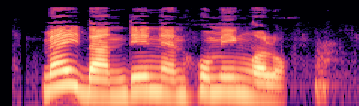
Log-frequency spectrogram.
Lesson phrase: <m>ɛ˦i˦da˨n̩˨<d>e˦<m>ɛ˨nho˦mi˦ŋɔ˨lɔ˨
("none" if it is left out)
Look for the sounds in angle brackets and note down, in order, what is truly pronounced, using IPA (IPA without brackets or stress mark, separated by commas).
m, d, n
